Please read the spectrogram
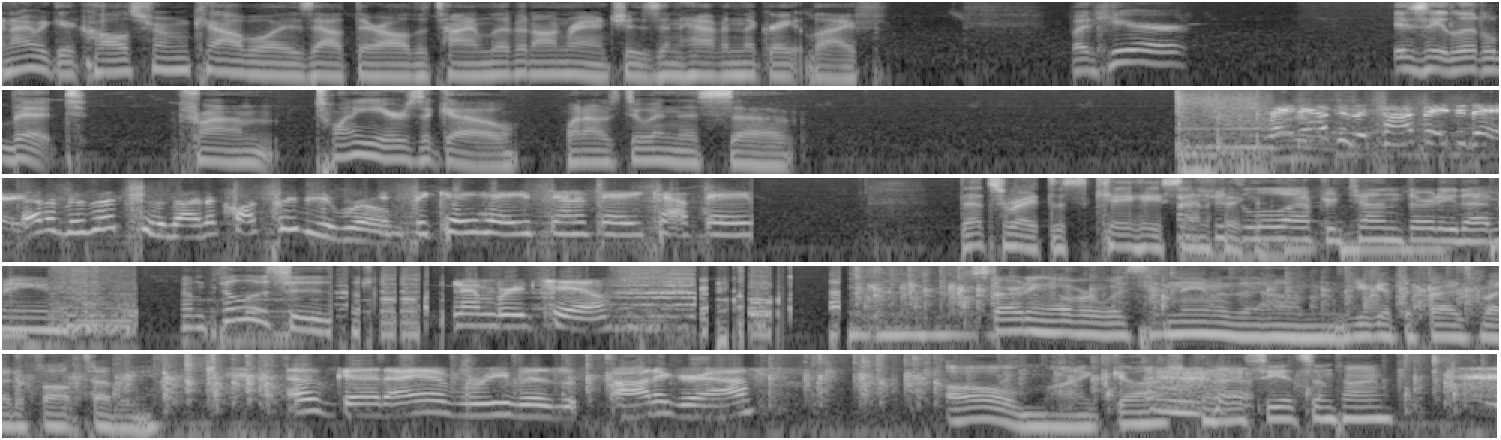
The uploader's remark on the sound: podcasts live from Cafe Anyway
